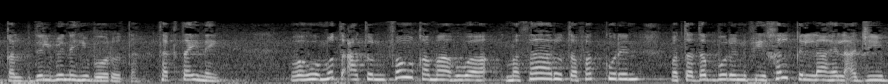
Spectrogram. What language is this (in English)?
Urdu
